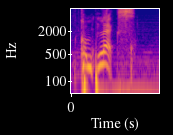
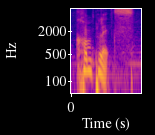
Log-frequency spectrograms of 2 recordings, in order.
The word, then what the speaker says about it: complex: But complex, the word complex has two pronunciations. As an adjective, it is complex. As a noun, it is complex. This is a complex. Okay? But the issue can be complex. Do you understand? As an adjective, you say complex. As a noun, you say complex. Therefore, you meant to say complex issues and not complex issues.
